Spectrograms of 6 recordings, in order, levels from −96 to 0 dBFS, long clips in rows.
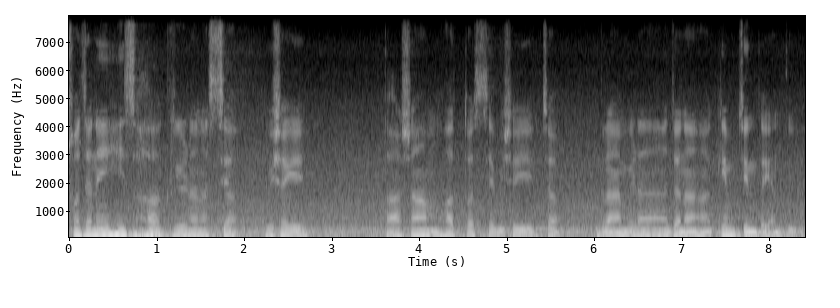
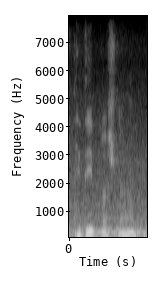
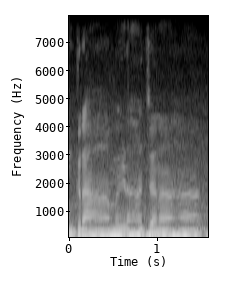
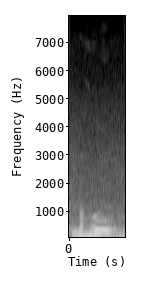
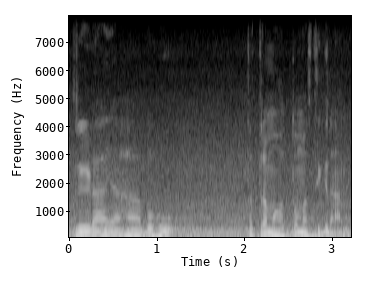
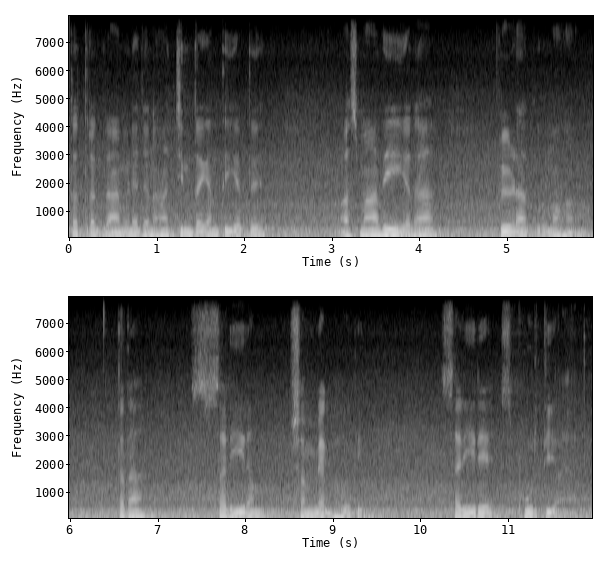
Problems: constant background noise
